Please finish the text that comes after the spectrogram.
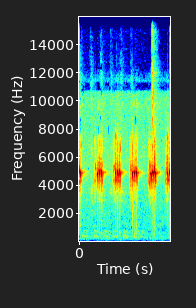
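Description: Crickets chirp in loud, close bursts of rapid pulses, about five evenly spaced trills in quick succession, with no other sound around them.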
